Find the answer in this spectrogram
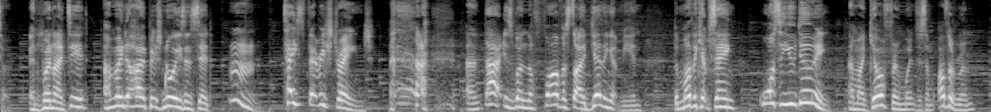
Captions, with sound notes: And when I did, I made a high pitched noise and said, "Mmm! Tastes very strange!" [Laughs] And that is when the father started yelling at me and the mother kept saying, "What are you doing?". And my girlfriend went to some other room.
